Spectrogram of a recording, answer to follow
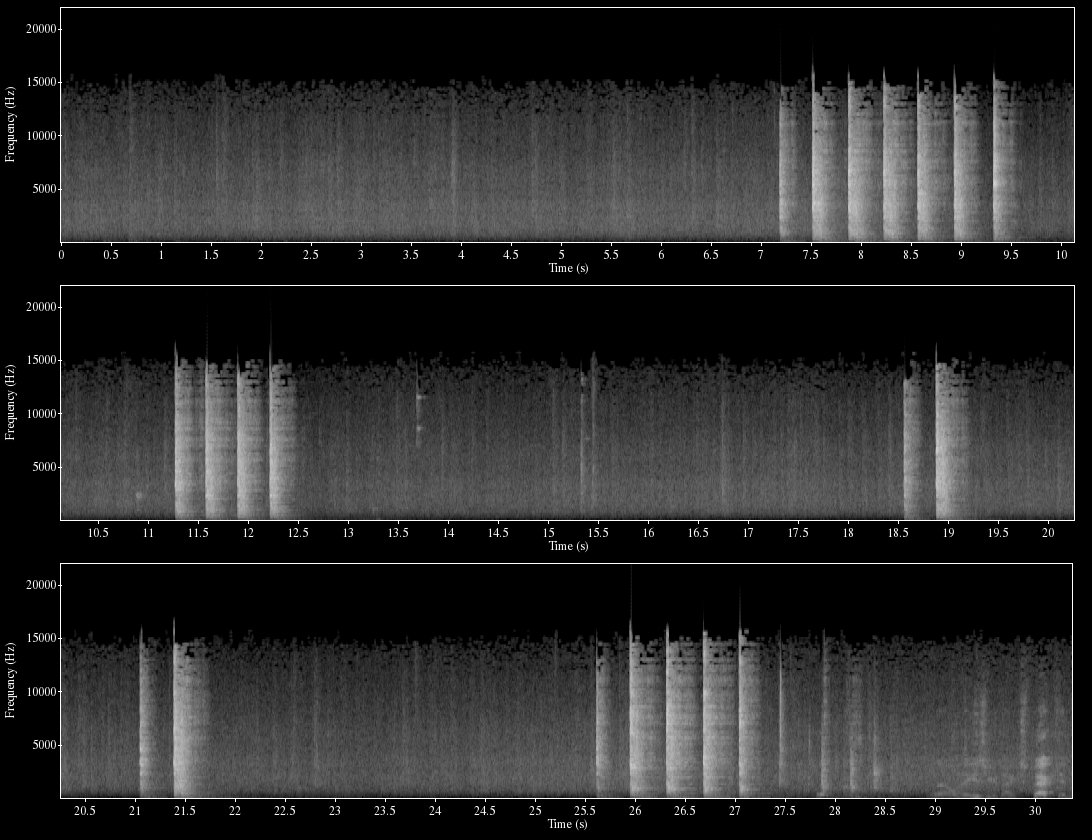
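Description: Hammer blows on steel, driving out the roll pin that holds the threaded end on the sawmill carriage's stabilizer control rod. The blows come in quick runs of about seven sharp metal strikes, with shorter groups and pairs between them, and a last run near the end that trails off into lighter taps.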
